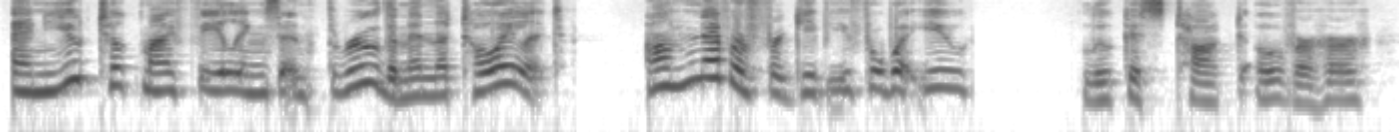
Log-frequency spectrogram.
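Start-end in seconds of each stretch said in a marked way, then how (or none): 0.1-4.8 louder, higher outburst of hurt; mildly furious, voice pitched up; accusing him louder and higher; trembling fury. A narrator's reading. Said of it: "her voice trembling with fury".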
